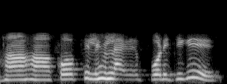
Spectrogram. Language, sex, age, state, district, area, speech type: Odia, female, 60+, Odisha, Angul, rural, conversation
